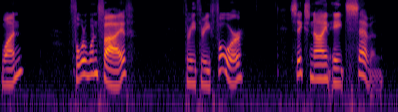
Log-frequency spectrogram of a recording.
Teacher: we have to indicate this with the change in pitch then we will group the next three numbers together pause and then the last four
